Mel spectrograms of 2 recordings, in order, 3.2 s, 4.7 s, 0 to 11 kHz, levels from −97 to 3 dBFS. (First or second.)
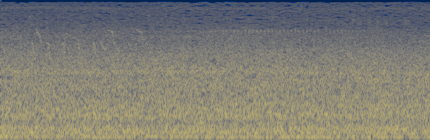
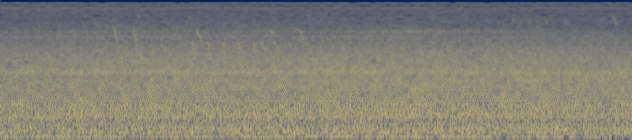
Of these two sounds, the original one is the first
